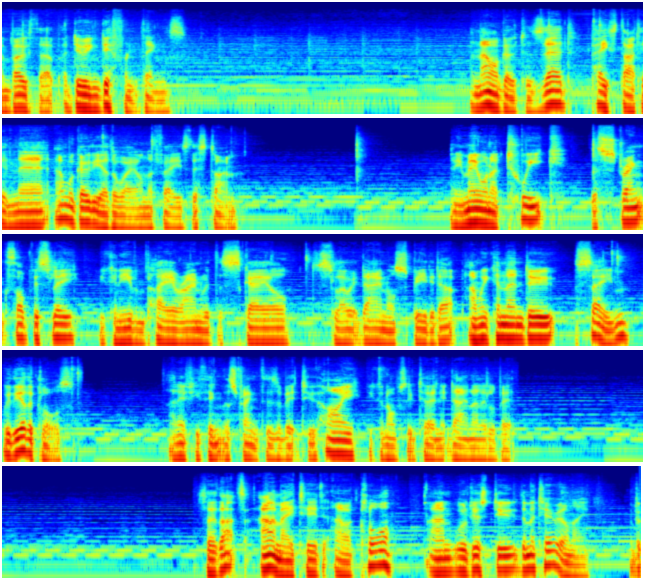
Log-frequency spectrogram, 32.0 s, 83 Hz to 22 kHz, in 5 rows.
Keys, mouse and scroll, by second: 0.5-0.9 scroll down 1, 2.2-3.1 scroll up 1, 5.3 click, 10.1 middle click, 13.6 click, 20.2 click, 21.9 click, 25.0 click, 25.5 middle click, 25.7 click, 25.8 KP_Enter, 25.9 click, 26.1 KP_Enter, 26.3 click, 26.7 middle click, 27.0 click, 27.4-28.8 scroll down 1, 28.8 middle click.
